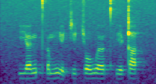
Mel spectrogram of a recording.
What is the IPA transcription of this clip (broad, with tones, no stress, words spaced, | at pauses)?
jɛ˧˥ŋ t̪ʰə˧˥mɲe˨˩˨ci˧ co˧˥wəː˧˥ t̪ʰi˧˥ ʈa˦˥t̚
